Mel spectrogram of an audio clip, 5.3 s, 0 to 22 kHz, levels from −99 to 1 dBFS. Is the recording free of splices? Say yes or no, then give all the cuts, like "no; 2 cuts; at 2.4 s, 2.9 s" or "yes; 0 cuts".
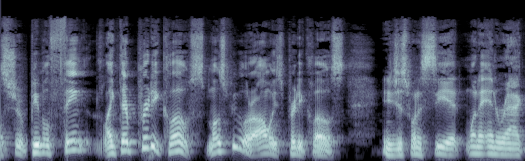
yes; 0 cuts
